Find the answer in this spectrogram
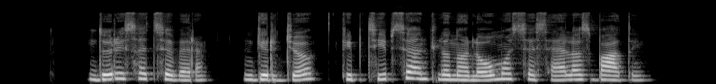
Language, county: Lithuanian, Šiauliai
